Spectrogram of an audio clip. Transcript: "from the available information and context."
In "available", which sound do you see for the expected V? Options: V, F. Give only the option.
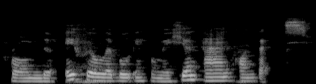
F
